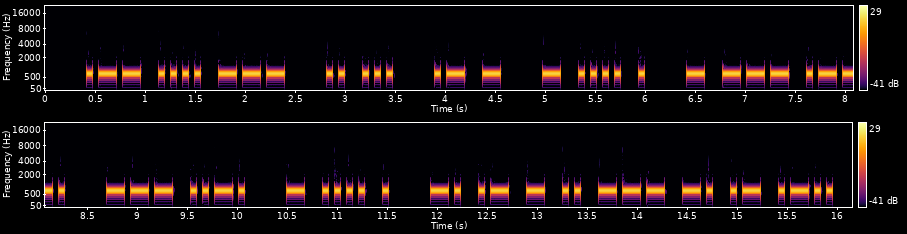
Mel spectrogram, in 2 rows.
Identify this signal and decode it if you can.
Morse code, heard as a keyed tone, about 21 wpm, 700 Hz. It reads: WHO IS AT THE TOP OF THE NATIONAL
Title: Sentences from Top 1000 Words - Review Part 4 - 20wpm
